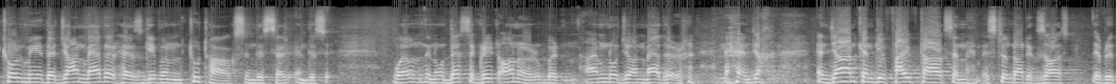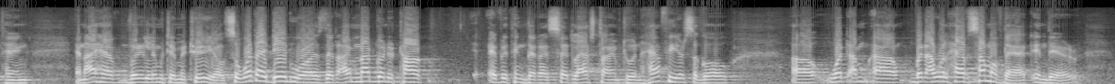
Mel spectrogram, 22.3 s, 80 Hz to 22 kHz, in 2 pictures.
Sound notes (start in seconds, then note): 6.7 chuckles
